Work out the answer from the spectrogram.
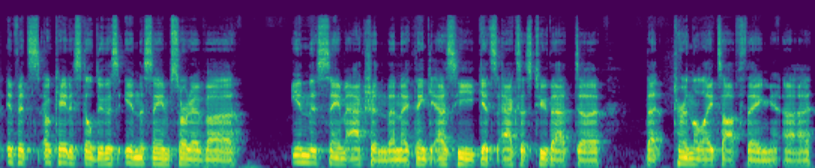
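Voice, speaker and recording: A man's voice: sits low, fairly bright tone. A man improvising casually as a player in a tabletop role-playing game. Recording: music behind the voice. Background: music.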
